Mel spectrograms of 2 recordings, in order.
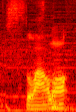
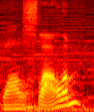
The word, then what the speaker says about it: slalom: We'll go with salam. I've never heard of it used as a verb before. Down a mountain randomly generated with unpredictable obstacles. Claim a cash. – Slalom. – Slalom? Not a silent L.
